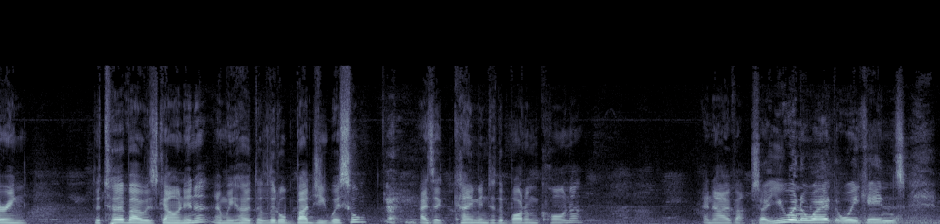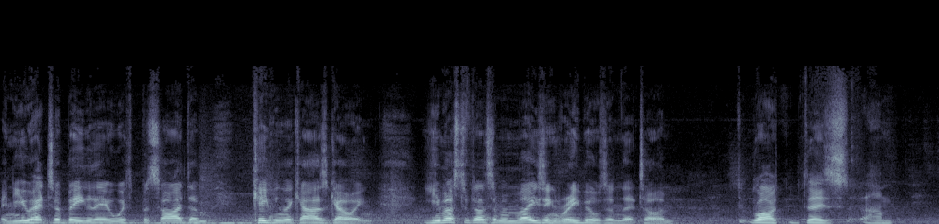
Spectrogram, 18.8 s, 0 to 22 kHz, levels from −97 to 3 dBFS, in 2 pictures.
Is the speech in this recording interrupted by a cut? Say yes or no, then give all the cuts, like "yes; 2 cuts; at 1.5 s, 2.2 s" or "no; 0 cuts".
yes; 2 cuts; at 7.5 s, 17.4 s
